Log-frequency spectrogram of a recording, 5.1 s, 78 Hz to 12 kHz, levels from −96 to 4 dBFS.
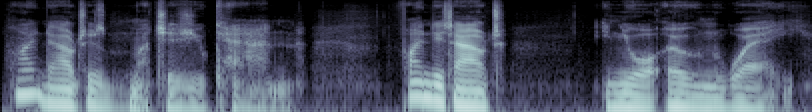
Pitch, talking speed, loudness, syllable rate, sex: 95 Hz, 165 wpm, -22 LUFS, 3.8 syllables/s, male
